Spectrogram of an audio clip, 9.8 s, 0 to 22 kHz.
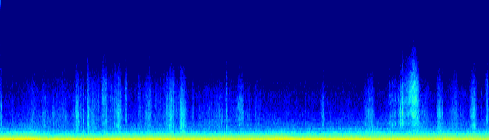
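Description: BMW X5/X7 M60i SUV engine droning steadily under strong wind and road rush, with a gear change midway as the tone drops and climbs again, heard from inside the cabin.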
